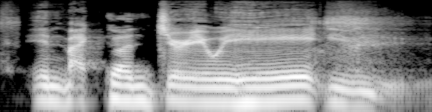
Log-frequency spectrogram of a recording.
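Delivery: put-on, fake, mock French accent. Playing a French character teasing an English girl: mock French accent. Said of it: "Oh, a little English girl".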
